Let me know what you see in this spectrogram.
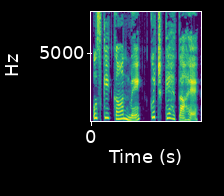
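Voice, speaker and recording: A woman announces the cues of a classroom play in a mellow, unhurried voice. Her pitch moves lively from cue to cue. The recording is dry and close. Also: dry recording. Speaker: narrator reading stage directions. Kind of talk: scripted narration.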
